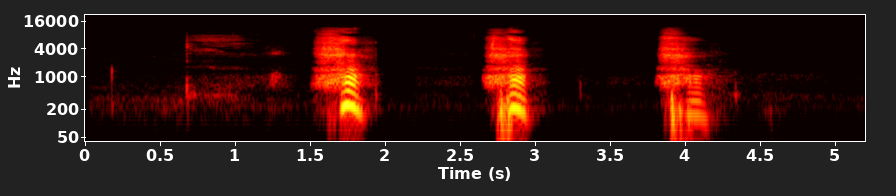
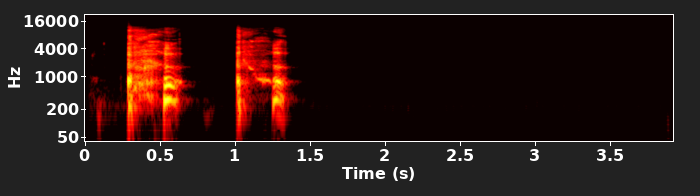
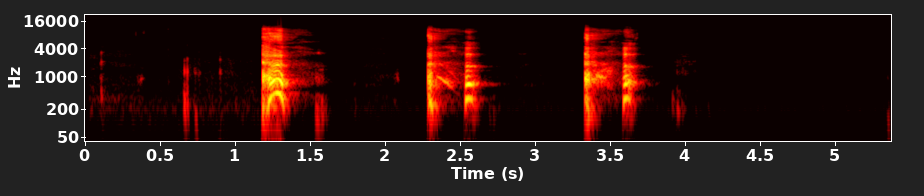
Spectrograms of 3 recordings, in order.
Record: {"exhalation_length": "5.2 s", "exhalation_amplitude": 23264, "exhalation_signal_mean_std_ratio": 0.24, "cough_length": "3.9 s", "cough_amplitude": 30339, "cough_signal_mean_std_ratio": 0.23, "three_cough_length": "5.4 s", "three_cough_amplitude": 29192, "three_cough_signal_mean_std_ratio": 0.22, "survey_phase": "beta (2021-08-13 to 2022-03-07)", "age": "65+", "gender": "Female", "wearing_mask": "No", "symptom_none": true, "smoker_status": "Never smoked", "respiratory_condition_asthma": true, "respiratory_condition_other": false, "recruitment_source": "REACT", "submission_delay": "1 day", "covid_test_method": "RT-qPCR"}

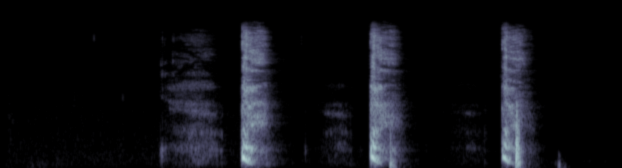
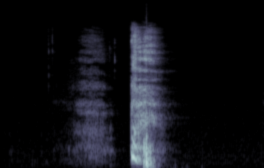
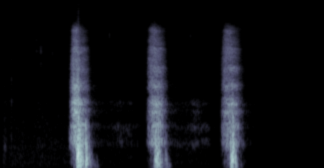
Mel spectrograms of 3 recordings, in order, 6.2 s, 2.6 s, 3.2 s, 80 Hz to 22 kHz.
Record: {"three_cough_length": "6.2 s", "three_cough_amplitude": 29324, "three_cough_signal_mean_std_ratio": 0.22, "cough_length": "2.6 s", "cough_amplitude": 32768, "cough_signal_mean_std_ratio": 0.22, "exhalation_length": "3.2 s", "exhalation_amplitude": 32768, "exhalation_signal_mean_std_ratio": 0.23, "survey_phase": "beta (2021-08-13 to 2022-03-07)", "age": "18-44", "gender": "Female", "wearing_mask": "No", "symptom_cough_any": true, "symptom_runny_or_blocked_nose": true, "symptom_sore_throat": true, "symptom_fatigue": true, "symptom_headache": true, "symptom_change_to_sense_of_smell_or_taste": true, "symptom_onset": "6 days", "smoker_status": "Never smoked", "respiratory_condition_asthma": false, "respiratory_condition_other": false, "recruitment_source": "Test and Trace", "submission_delay": "2 days", "covid_test_result": "Positive", "covid_test_method": "RT-qPCR", "covid_ct_value": 18.2, "covid_ct_gene": "ORF1ab gene", "covid_ct_mean": 18.3, "covid_viral_load": "990000 copies/ml", "covid_viral_load_category": "Low viral load (10K-1M copies/ml)"}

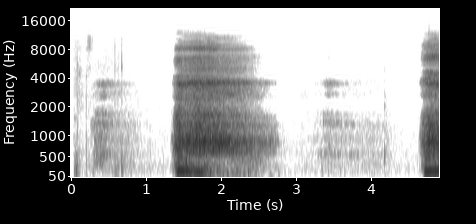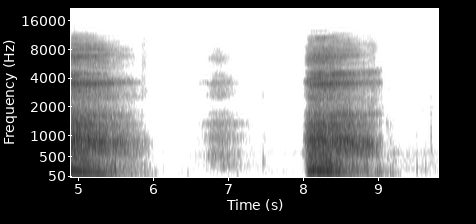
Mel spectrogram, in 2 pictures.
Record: {"exhalation_length": "9.8 s", "exhalation_amplitude": 30046, "exhalation_signal_mean_std_ratio": 0.42, "survey_phase": "beta (2021-08-13 to 2022-03-07)", "age": "45-64", "gender": "Male", "wearing_mask": "No", "symptom_none": true, "smoker_status": "Ex-smoker", "respiratory_condition_asthma": false, "respiratory_condition_other": false, "recruitment_source": "REACT", "submission_delay": "9 days", "covid_test_result": "Negative", "covid_test_method": "RT-qPCR", "influenza_a_test_result": "Negative", "influenza_b_test_result": "Negative"}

